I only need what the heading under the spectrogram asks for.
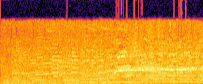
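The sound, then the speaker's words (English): A spooked horse whinnies and bucks beside a herd of cattle, its high whinny rising out of a dense, loud, continuous wash of noise that fills the whole moment. “Something spooks Sam's horse and the animal bucks.”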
